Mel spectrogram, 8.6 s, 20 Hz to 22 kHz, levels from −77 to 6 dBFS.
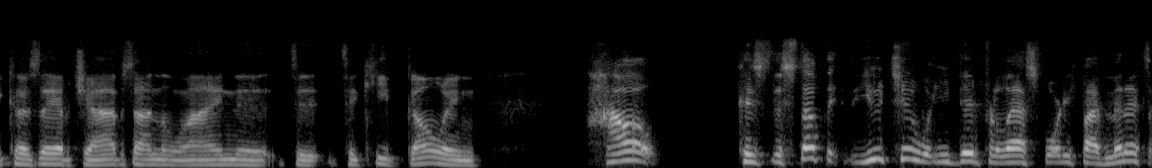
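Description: Opus voice compression affects the speech from start to finish. The band stops near 8 kHz, so the top end is missing. The excitation is coded coarsely. Voices sound muffled, hoarse and slightly robotic. The damage is plainly audible, which fits a low bitrate of about 12 kbps.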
